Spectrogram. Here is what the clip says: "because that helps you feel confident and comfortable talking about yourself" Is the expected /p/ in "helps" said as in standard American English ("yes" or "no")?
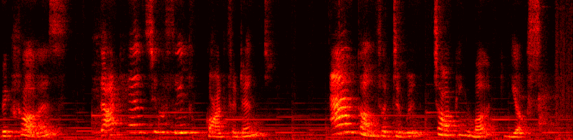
no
